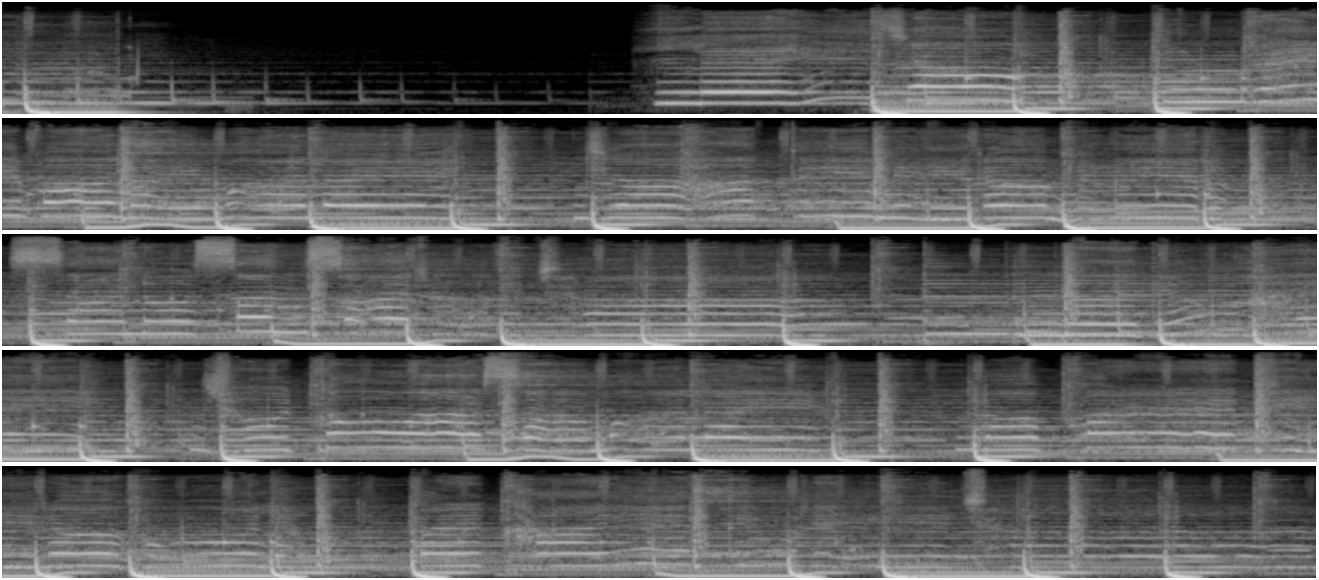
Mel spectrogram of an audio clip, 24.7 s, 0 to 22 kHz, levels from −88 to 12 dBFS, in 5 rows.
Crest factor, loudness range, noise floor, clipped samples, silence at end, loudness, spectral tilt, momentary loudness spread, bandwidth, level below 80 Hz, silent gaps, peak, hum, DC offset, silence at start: 14 dB; 1 LU; -58 dBFS; under 0.1%; 0 s; -15 LUFS; -5.5 dB/octave; 6 LU; 20 kHz; -16 dBFS; none; 0 dBFS; none; under 0.1%; 0 s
